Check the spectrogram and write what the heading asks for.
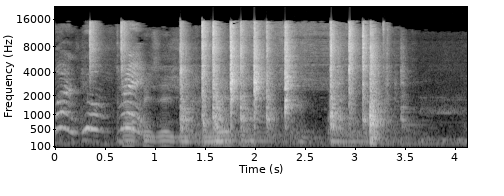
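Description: A young child's voice calls out briefly, then a child's toy drum kit is struck with sticks, a quick, uneven flurry of a dozen or so hits lasting about two seconds.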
